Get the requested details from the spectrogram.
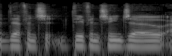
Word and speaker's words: DiVincenzo: They onto DiVincenzo. I cannot say his name. – You nailed it.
